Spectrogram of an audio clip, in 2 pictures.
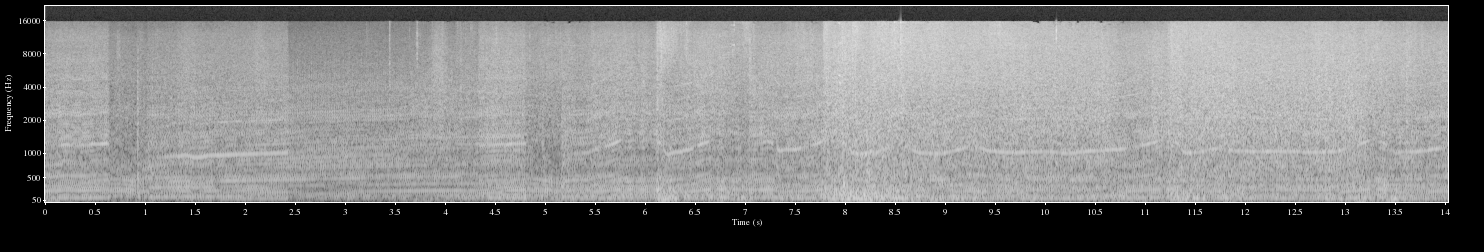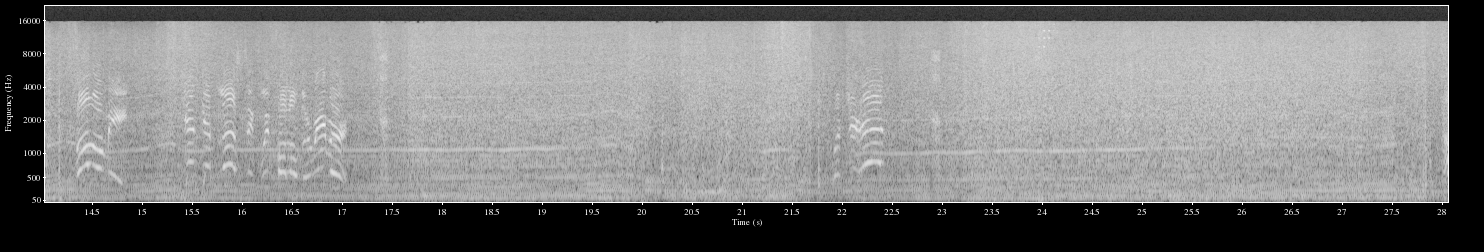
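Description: A car engine roars and revs steadily.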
